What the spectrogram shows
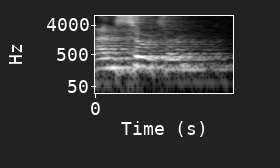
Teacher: So certain is stressed, but un is neutral. Also, unfaithful, and is neutral also, and faith is stressed.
